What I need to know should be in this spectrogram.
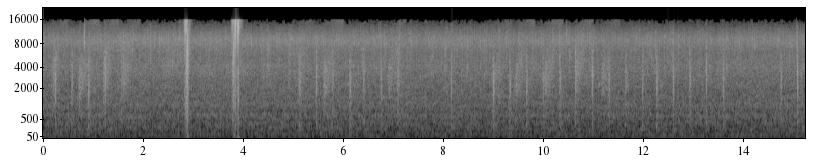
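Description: Light footsteps patter quickly and steadily along a dirt path.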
